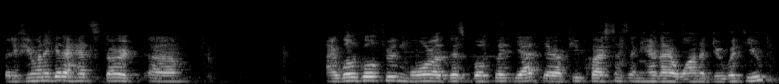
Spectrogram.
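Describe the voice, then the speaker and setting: A male math teacher working through problems in a class lesson, thinking aloud slowly, with dry sarcastic asides. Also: on the high side, level tone, muffled recording.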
